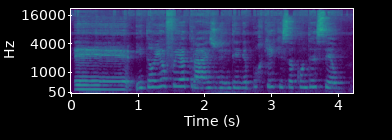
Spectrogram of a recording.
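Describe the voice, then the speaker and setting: A woman's voice: sits high, normal speed, warm tone. Woman in her forties, chatty health vlog. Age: 40s. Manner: conversational, explanatory, with frequent tag questions. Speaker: vlogger. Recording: echoey room.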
